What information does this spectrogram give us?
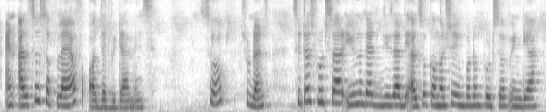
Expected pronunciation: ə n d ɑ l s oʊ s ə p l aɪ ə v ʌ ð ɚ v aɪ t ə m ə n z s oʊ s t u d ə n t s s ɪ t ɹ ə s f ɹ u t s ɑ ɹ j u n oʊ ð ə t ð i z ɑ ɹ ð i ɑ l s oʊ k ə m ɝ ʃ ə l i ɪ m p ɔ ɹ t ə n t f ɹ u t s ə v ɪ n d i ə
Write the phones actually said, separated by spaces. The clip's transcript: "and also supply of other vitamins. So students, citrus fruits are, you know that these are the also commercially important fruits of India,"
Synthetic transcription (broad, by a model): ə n d ɑ l s oʊ s ə p l aɪ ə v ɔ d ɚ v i t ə m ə n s s oʊ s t u d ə n t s s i t ə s f ɹ u t s ɑ ɹ j u n oʊ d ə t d i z ɑ ɹ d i ɑ l s oʊ k ə m ɝ ʃ ə l i m p ɔ ɹ t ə n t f ɹ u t s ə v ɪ n d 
